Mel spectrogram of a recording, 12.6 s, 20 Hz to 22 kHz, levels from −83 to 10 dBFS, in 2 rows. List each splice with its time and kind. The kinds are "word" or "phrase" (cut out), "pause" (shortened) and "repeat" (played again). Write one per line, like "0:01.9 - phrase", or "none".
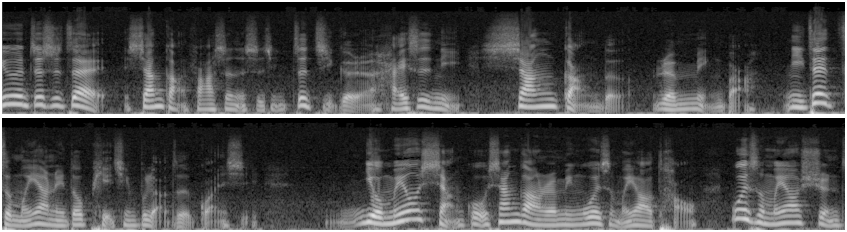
0:11.7 - pause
